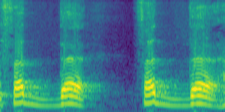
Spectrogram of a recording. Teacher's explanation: همزة وصل تسقط وصلا، فنخرج من الفاء على الدال مباشرة، نقول فدا فدا، همزة الوصل هذه أكنها غير موجودة.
